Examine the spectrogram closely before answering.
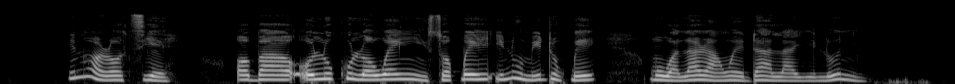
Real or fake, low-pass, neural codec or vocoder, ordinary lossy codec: real; none; none; none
